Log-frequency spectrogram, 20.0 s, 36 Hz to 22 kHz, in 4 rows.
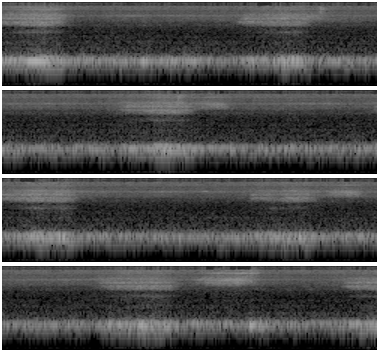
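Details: Gentle snoring during sleep: soft, regular low snores about 18 a minute over a steady hum.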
